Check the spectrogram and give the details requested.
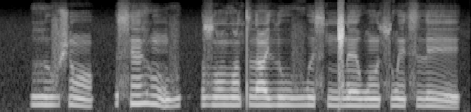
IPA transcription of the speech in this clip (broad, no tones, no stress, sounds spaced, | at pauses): ɦ ɯ v ʃ ɔ̃ | s ɛ̃ ɦ ũ v | zˤ ũ ðˤ ũ tˤ l ɯ j l u v w ɯ s ŋ͡ǁ ɛ w õ s w ẽ s l e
